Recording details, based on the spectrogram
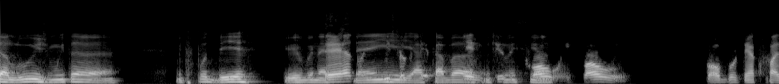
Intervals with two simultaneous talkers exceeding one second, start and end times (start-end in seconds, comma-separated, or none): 3.2-5.6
